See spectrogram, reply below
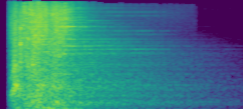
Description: Passive Sickle Spin; Warframe; Dagath

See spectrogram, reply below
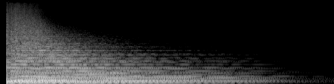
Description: Shawzin Blues Chord D; Music; Warframe; Zariman Shawzin

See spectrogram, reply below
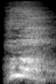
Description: Pain, Soldier Female, Battle; Sinecure

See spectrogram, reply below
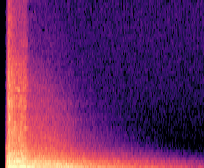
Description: Ship Turret Stop A; Player Path Beam; Fomorian

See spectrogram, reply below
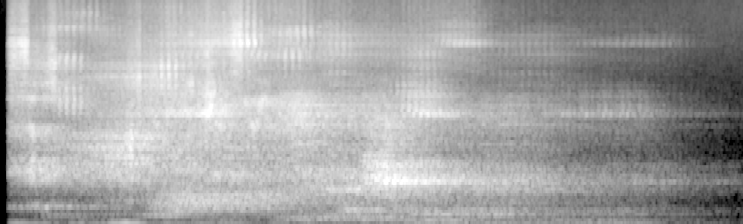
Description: Derelict Corrupted Artifact Random; Ambience; Props; Warframe; Orokin Derelict

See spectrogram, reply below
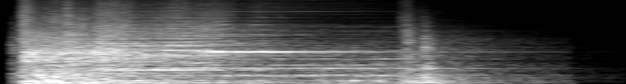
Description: Piston Machine A; Ambience; Warframe; Grineer

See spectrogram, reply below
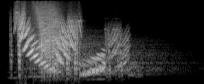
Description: Digital Glitch; Ambience; Warframe; Corpus Railjack

